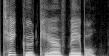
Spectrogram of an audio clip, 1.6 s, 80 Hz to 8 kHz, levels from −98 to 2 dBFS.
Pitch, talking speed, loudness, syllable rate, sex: 220 Hz, 185 wpm, -17 LUFS, 4.1 syllables/s, female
